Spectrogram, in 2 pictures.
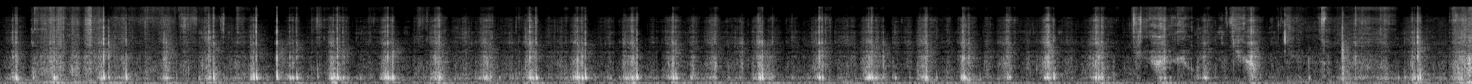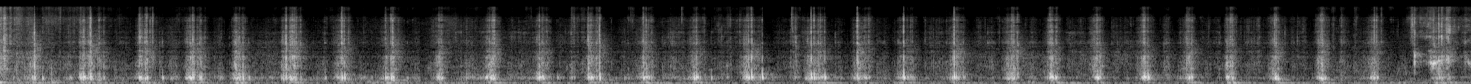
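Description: Close-up chewing of a mouthful of shaved and crushed ice: crisp, even crunches at about two a second.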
